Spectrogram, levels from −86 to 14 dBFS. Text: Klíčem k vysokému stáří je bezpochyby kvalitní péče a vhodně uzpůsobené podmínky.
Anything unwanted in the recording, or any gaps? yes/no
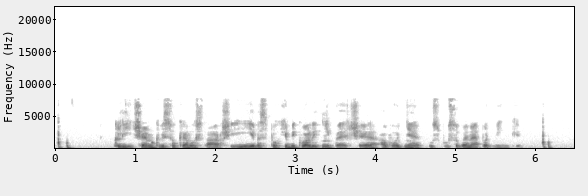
no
